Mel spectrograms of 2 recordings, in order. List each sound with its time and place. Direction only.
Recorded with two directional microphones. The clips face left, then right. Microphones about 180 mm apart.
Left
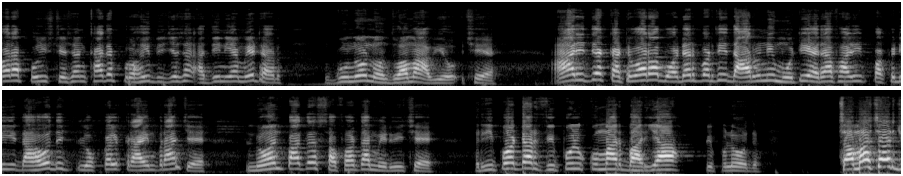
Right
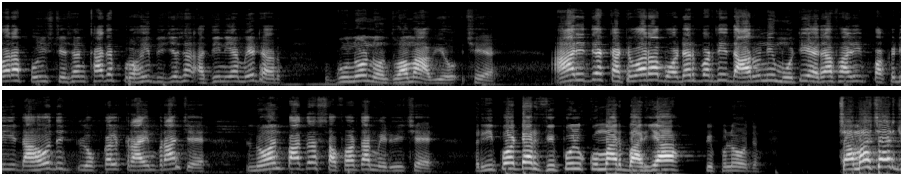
0.0 s speech: 20° left (ahead or behind)
13.7 s a man's voice: centre (ahead or behind)
13.9 s a man's voice: 10° right (ahead or behind)
17.3 s speech: centre (ahead or behind)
